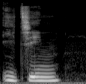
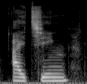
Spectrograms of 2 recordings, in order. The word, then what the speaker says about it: I Ching: And sometimes when we just say, oh, this is Tai Chi, that's actually from the ancient form like I Ching, and Western people they call I Ching, but it's actually I Ching.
